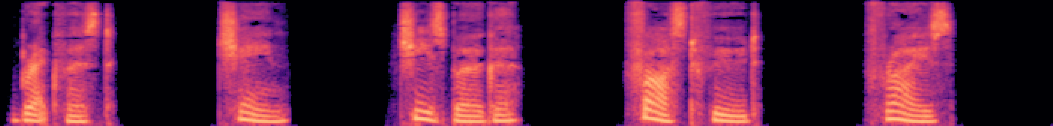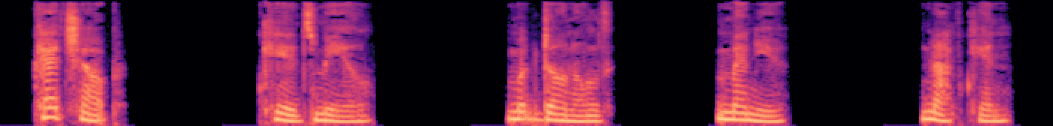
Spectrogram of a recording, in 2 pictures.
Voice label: uk; mcdonalds

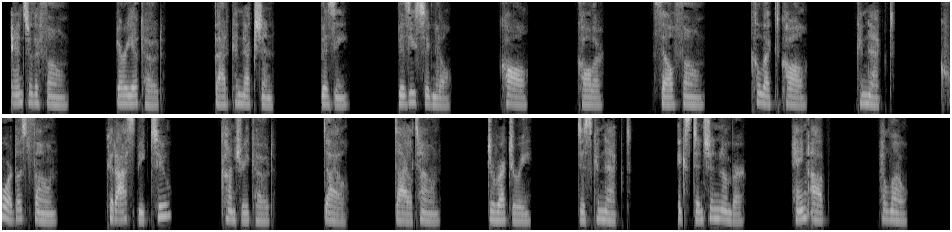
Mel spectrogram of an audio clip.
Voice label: USA; phone

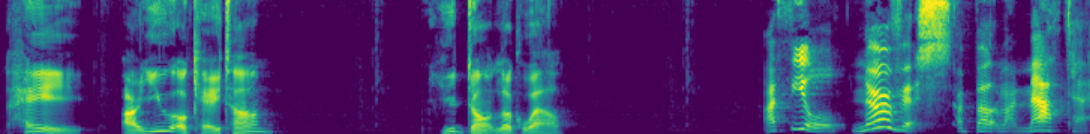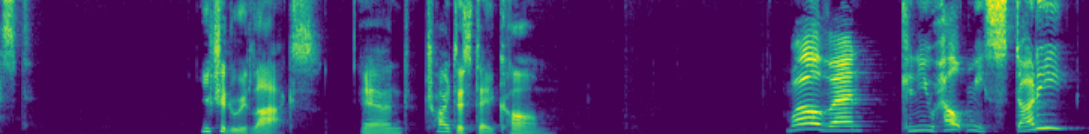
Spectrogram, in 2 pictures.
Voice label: emotions dialog

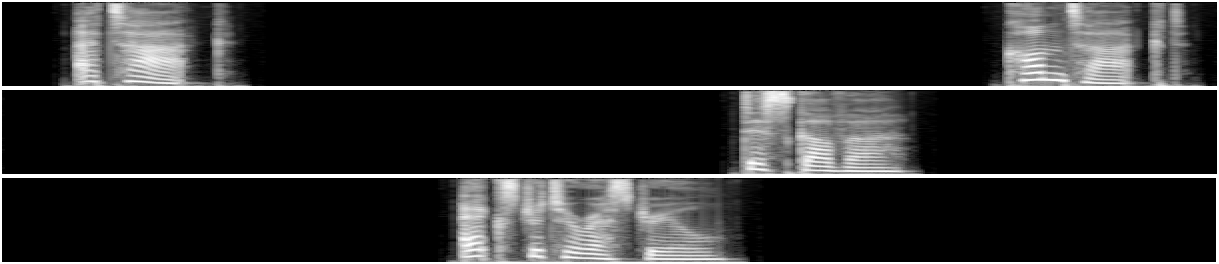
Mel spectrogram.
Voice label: uk

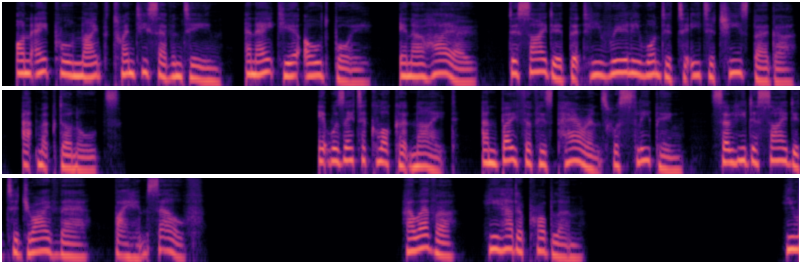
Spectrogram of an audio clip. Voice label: uk boy drives mcdonalds

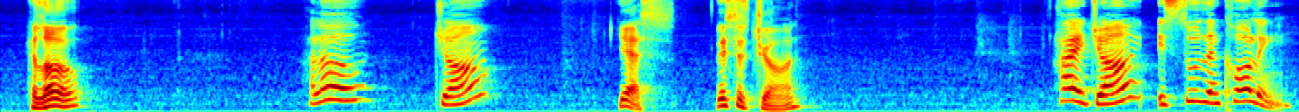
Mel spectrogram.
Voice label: basic english dialogs telephone

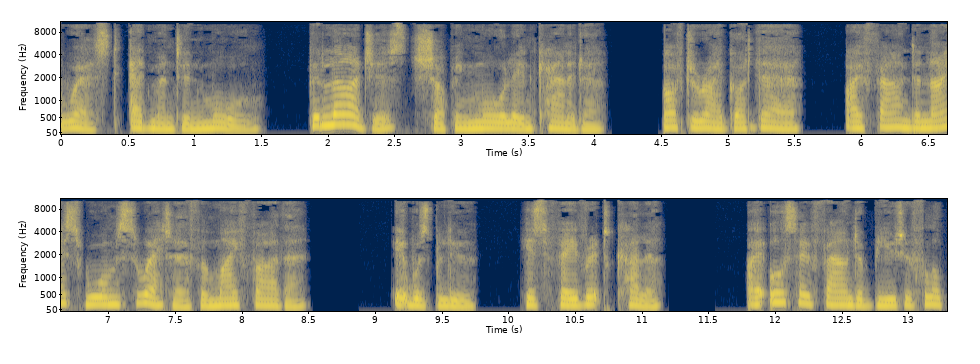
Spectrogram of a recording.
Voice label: uk special gift

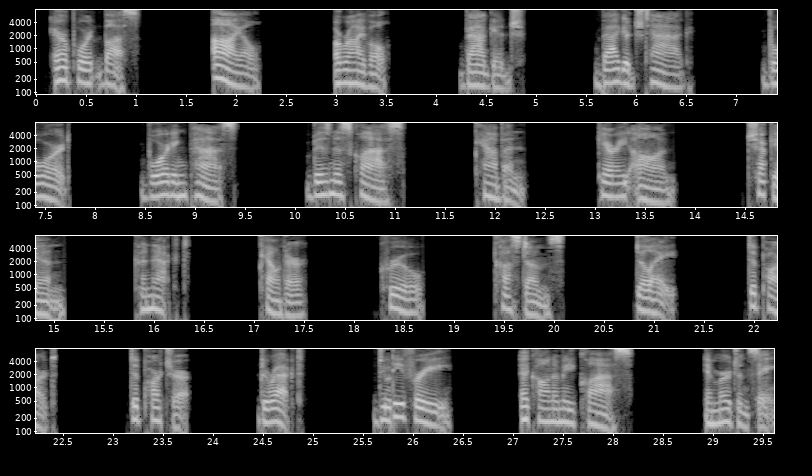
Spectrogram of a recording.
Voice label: airports american

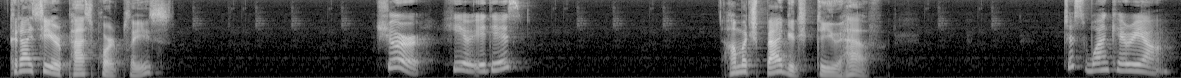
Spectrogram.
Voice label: basic english dialogs air travel

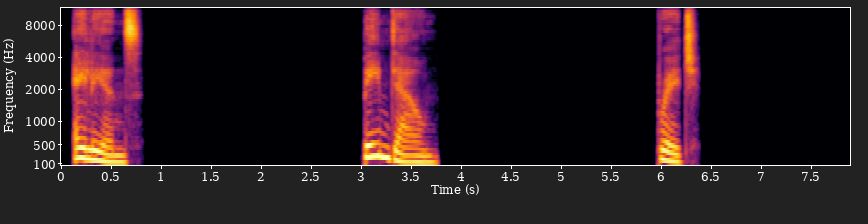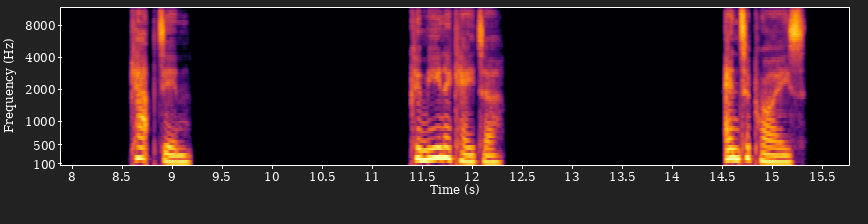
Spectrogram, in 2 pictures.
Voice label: uk; startrek

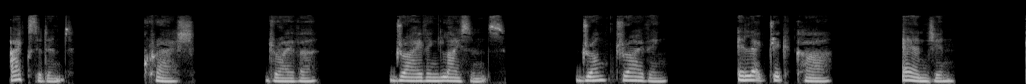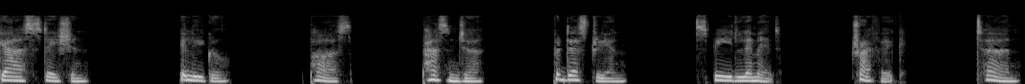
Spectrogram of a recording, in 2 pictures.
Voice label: uk driving

